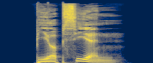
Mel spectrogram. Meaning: plural of Biopsie
- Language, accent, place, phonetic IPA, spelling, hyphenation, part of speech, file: German, Germany, Berlin, [ˌbiɔˈpsiːən], Biopsien, Bi‧op‧si‧en, noun, De-Biopsien.ogg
